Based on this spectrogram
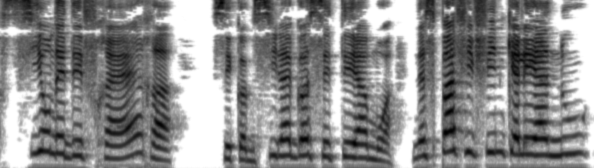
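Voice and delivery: loud, high-pitched tipsy declarations; exuberant drunkard. A narrator's reading. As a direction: proclaim it like a beaming drunk. Drunk man's exuberant declarations of brotherhood. (ivrogne exubérant, voix forte)

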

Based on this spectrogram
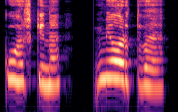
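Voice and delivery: high, slow horrified cry; girl crying out that the woman is dead; terrified cry. A narrator's reading. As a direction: blurt out the horror. Girl terrified, finds body.

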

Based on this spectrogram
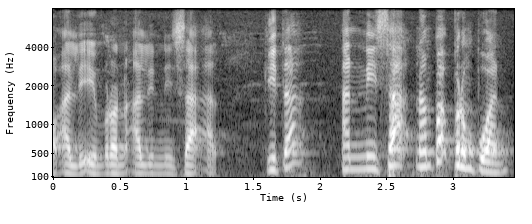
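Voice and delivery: ordinary delivery

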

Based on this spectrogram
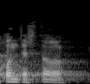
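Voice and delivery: ordinary talk

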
